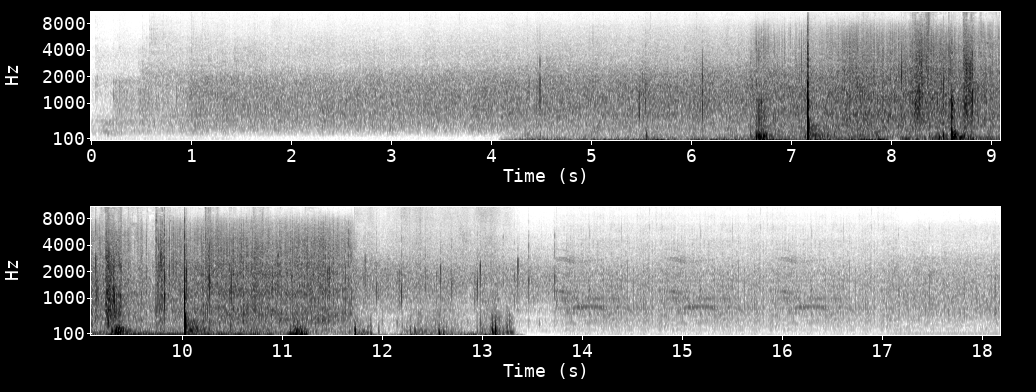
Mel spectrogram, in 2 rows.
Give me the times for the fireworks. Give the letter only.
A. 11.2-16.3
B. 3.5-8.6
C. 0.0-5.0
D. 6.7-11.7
D.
